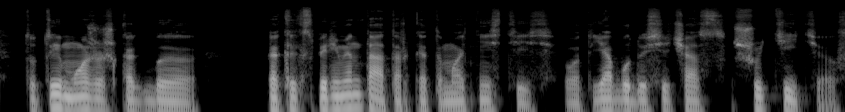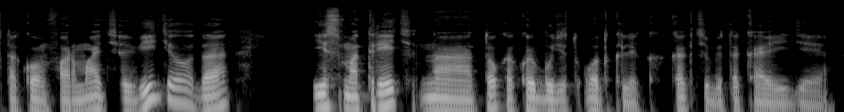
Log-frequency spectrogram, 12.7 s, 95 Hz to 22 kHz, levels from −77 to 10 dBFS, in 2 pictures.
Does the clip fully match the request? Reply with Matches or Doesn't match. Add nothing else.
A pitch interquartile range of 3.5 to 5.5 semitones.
Matches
